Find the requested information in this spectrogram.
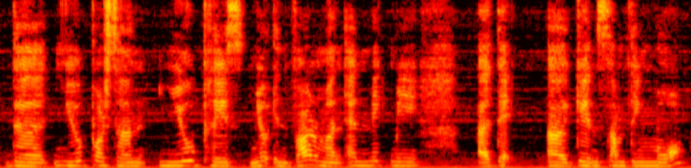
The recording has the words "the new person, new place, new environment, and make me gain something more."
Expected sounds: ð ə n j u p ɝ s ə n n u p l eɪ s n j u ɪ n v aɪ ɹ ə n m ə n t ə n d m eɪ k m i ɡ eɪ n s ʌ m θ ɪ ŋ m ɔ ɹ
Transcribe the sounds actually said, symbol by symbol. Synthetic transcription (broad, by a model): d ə n j u p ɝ s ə n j u p l eɪ s n j u ɪ n v aɪ ɹ ə n m ə n t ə n m eɪ k m i ɡ eɪ n s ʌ m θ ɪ ŋ m ɔ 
